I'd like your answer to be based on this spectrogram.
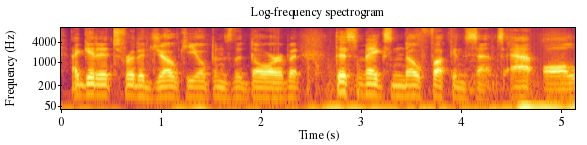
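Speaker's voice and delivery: usual speaking voice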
